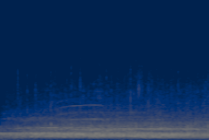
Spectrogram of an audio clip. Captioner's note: applause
